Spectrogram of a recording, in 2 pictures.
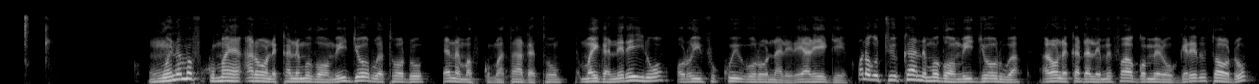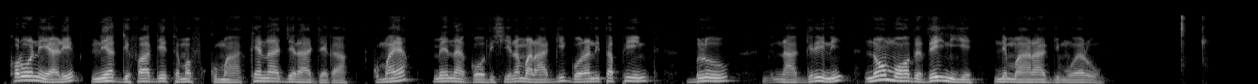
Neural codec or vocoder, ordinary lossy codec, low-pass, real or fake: codec, 24 kHz, 6 kbps, HILCodec; Opus, 24 kbps; 9.9 kHz; fake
